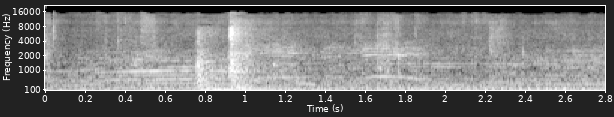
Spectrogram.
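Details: Cattle being unloaded from a truck; one brief, deep moo rises out of a busy mix of men's voices and vehicle noise.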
